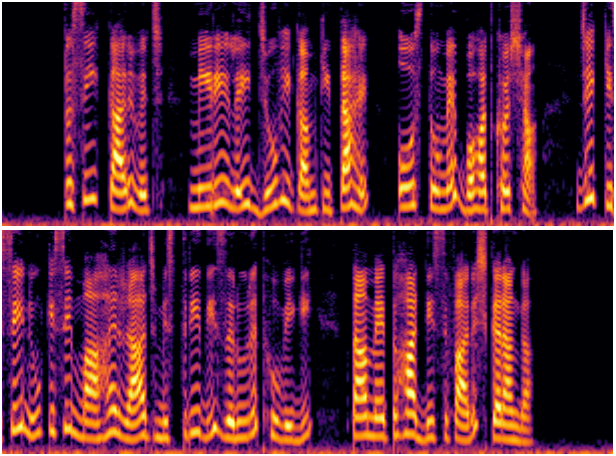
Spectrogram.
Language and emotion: Punjabi, happy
